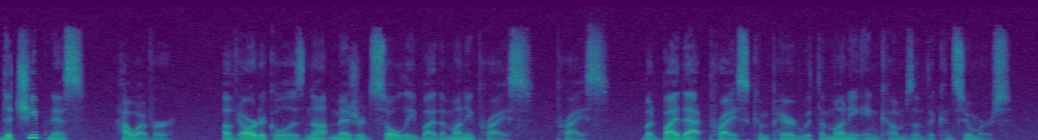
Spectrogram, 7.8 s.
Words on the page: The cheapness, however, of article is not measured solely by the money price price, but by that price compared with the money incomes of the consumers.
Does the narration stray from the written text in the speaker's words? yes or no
no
